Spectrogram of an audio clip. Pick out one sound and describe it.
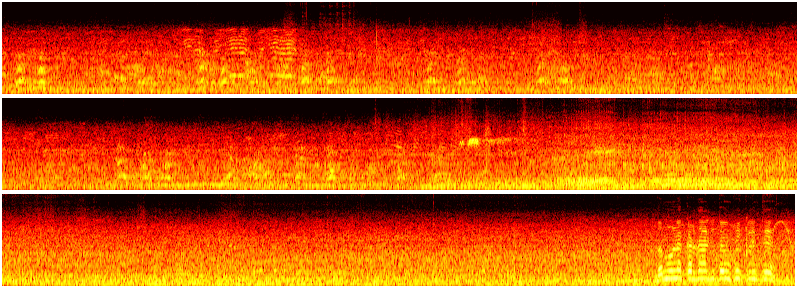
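Traffic hums steadily along a street outdoors.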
